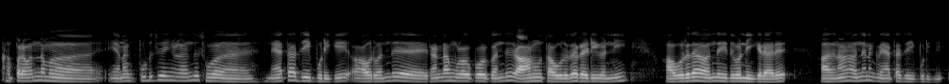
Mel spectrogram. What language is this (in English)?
Tamil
